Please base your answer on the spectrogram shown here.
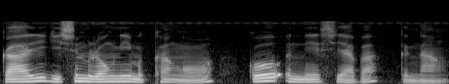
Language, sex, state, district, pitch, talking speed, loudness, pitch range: Garo, male, Meghalaya, South Garo Hills, 120 Hz, 105 wpm, -18 LUFS, 105-135 Hz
